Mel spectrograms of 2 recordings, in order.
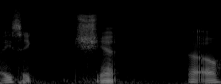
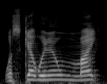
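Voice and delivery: higher New Zealand take on What's going on, mate; New Zealand vowels in mate, pitched up; New Zealand accent; 6 semitones higher, 4 dB louder than usual. Shown as a demonstration. Contrasting Australian with New Zealand, New Zealand accent. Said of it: "Instead of your".

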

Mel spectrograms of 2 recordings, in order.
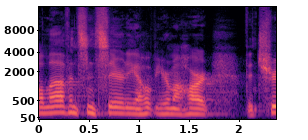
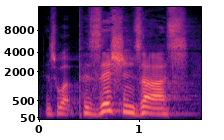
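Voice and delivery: usual speaking voice

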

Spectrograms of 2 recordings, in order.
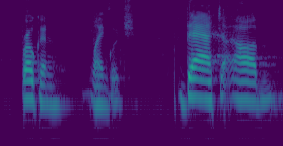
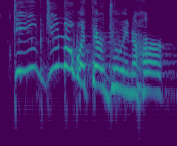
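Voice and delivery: higher, louder and fast, pleading to the attorney; urgent retelling; 8 semitones higher, 5 dB louder, faster than usual. Retold or imitated. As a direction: rush it out, worked up about her plight. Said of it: "I was talking just like this".

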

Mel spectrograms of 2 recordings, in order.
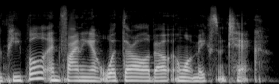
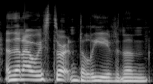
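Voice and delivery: ordinary talk, nothing marked

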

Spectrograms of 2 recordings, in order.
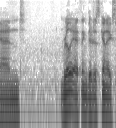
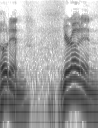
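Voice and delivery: dramatic reveal; 5 semitones higher, slower than usual. Retold or imitated. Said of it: "It's like".

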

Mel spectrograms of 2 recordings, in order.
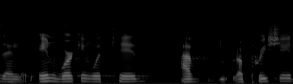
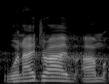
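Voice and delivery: loud, talking through real laughter; laughing; 16 dB louder than usual. Real, not acted. Preacher admitting his driving sins, laughing. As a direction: carry on while still laughing.

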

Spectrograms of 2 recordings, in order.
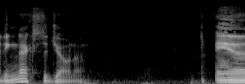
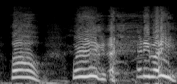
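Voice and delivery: very high-pitched calling out; squeaky, hammed-up call for a witness; mock searching cry; 3 dB louder, faster than usual. Retelling himself looking around for people to share with, mock searching cry. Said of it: "And I was going".

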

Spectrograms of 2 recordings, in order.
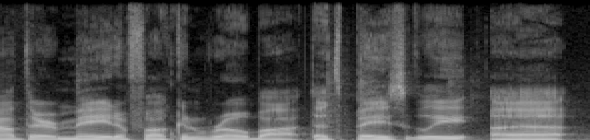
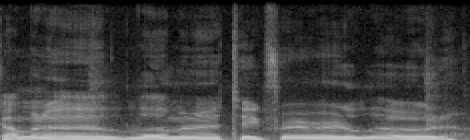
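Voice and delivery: mock whiny internet; 5 semitones higher than usual. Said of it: "It's always just like".

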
